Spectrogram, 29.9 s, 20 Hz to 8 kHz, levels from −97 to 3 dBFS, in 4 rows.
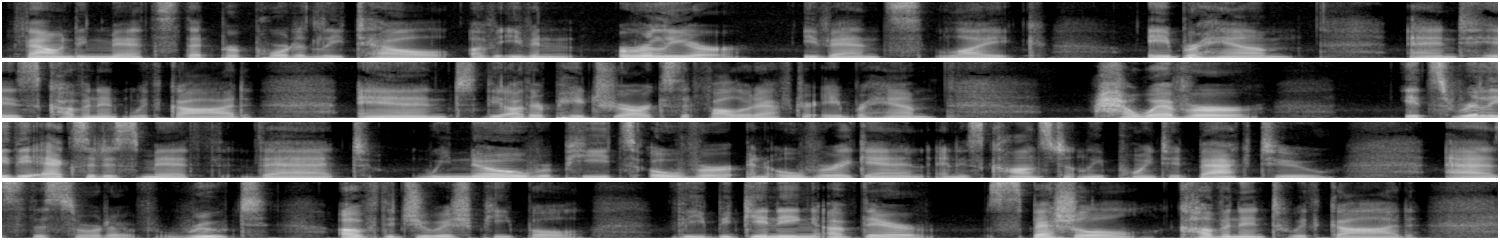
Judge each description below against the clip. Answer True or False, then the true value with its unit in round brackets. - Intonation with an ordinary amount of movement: True (3.0 semitones)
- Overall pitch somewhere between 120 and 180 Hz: False (110 Hz)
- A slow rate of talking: True (120 wpm)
